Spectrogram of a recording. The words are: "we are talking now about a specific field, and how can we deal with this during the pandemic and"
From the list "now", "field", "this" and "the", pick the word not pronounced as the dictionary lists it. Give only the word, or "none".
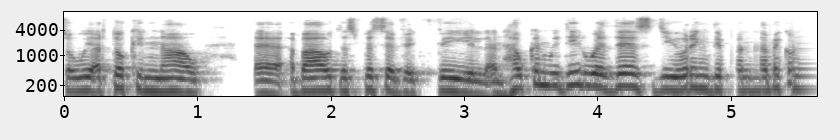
field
